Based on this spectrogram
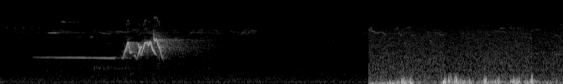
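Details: Japanese bush warbler after rain on 19 May 2020: a long level whistle ending in a burst of quick, high, slurred notes. Later, loud low thumping and rumbling noise takes over.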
